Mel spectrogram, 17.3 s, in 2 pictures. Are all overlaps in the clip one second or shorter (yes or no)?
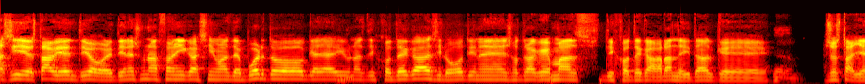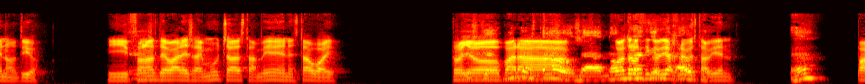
no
